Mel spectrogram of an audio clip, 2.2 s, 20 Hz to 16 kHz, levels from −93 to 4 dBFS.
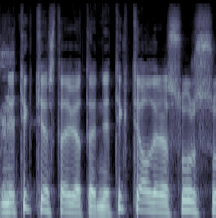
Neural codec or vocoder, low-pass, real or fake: none; 14.4 kHz; real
